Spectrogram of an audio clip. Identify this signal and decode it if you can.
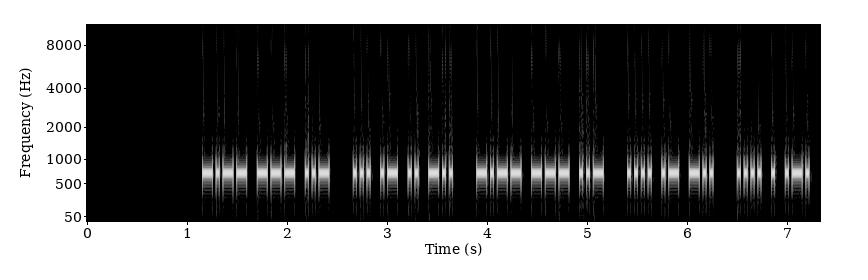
Morse code, heard as a keyed tone, about 34 wpm, 700 Hz. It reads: YOU SAID YOU HAD HER
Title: Sentences from Top 1000 Words - Review Part 1 - 35wpm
